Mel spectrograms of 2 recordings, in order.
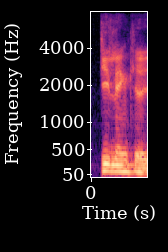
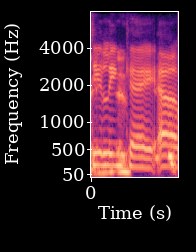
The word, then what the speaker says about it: Die Linke: Is it Die Linke? Die Linke, yes, exactly. Die Linke, which translates to the left.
